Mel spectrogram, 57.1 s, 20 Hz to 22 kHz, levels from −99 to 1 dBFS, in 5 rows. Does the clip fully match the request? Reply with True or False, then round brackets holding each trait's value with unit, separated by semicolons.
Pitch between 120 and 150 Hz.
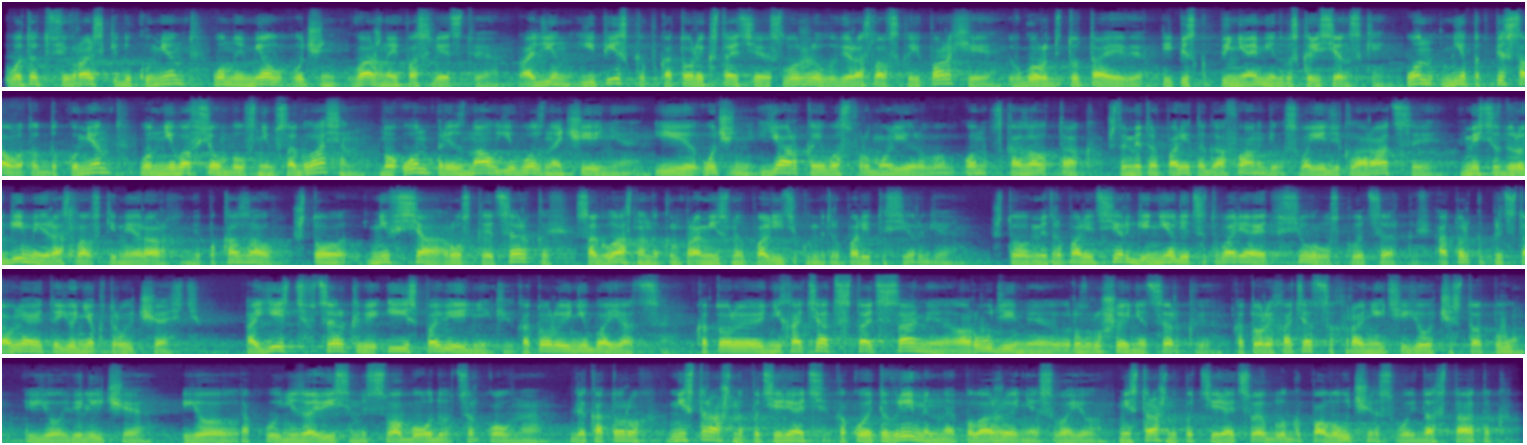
True (135 Hz)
